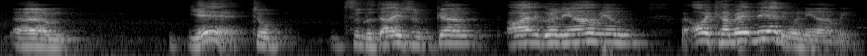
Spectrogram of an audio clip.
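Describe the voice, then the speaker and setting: Speech in an Essex accent at a moderate pace, with lively intonation, long, frequent pauses and audible room echo. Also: man, high pitch for a man. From England, Colchester, Essex. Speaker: oral history interviewee. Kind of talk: oral history interview. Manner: halting.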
